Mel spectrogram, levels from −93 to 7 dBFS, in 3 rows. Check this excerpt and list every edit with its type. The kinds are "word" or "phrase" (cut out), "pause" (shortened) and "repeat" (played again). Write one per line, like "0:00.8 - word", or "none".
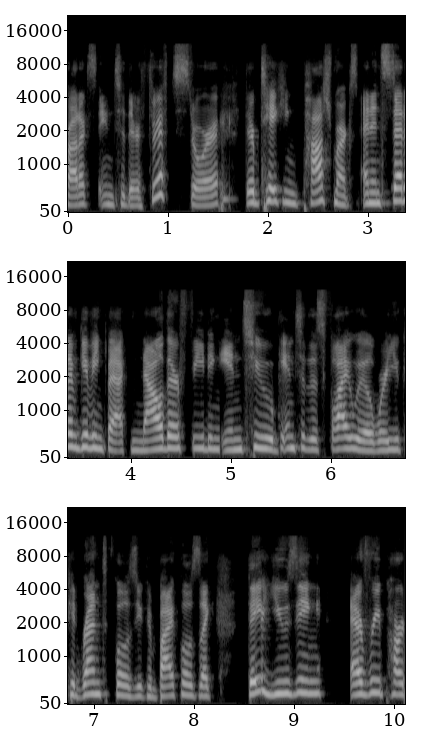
0:01.9 - word
0:02.9 - word
0:03.7 - word
0:04.9 - word
0:05.5 - word
0:06.8 - word
0:08.7 - word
